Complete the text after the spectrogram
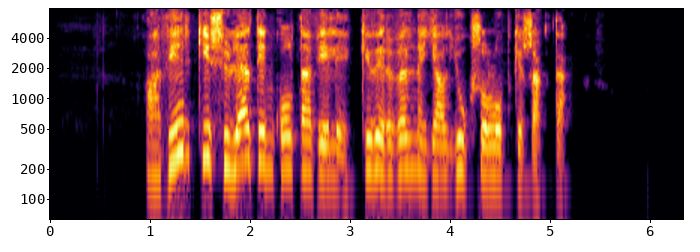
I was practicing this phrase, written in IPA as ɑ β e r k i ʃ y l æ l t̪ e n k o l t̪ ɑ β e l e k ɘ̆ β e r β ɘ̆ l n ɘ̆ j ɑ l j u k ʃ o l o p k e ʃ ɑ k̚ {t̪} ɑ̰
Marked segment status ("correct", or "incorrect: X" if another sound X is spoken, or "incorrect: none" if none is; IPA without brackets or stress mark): correct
